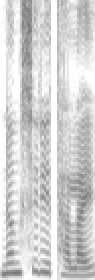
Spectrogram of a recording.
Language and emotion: Bodo, neutral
